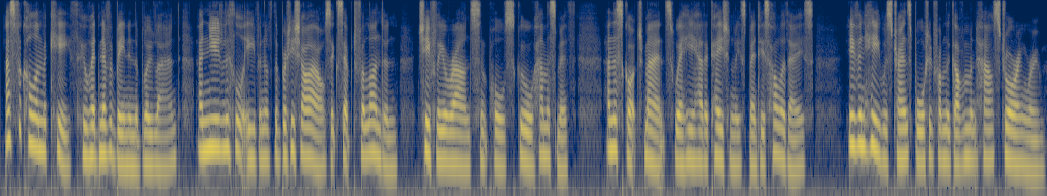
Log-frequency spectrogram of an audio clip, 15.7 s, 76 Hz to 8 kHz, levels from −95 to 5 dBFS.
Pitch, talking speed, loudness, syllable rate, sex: 185 Hz, 180 wpm, -19 LUFS, 5.7 syllables/s, female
